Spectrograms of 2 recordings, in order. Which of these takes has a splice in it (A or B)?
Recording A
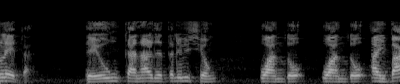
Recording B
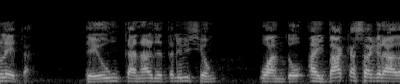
A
